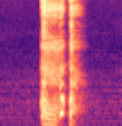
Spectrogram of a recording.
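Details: Female giving a brief, harsh cough quickly followed by a shorter second one, two coughs in rapid succession in a quiet room; cough.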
